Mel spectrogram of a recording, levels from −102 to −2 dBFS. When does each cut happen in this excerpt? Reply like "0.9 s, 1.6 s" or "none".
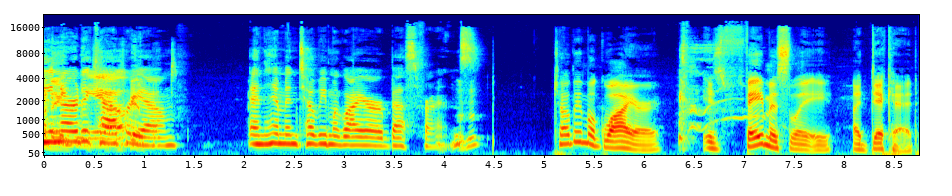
none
